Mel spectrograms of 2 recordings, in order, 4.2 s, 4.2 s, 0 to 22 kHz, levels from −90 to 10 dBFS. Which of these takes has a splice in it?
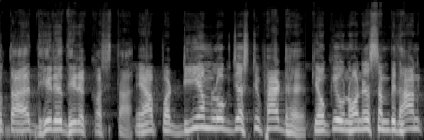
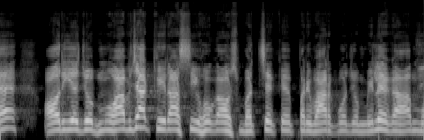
first; 2 cuts; at 1.2 s, 3.0 s

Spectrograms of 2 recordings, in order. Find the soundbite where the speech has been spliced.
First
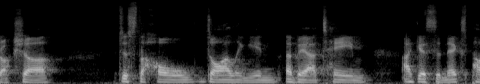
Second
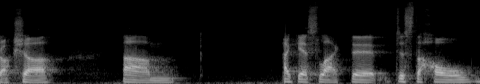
first; 3 cuts; at 1.1 s, 2.7 s, 3.8 s

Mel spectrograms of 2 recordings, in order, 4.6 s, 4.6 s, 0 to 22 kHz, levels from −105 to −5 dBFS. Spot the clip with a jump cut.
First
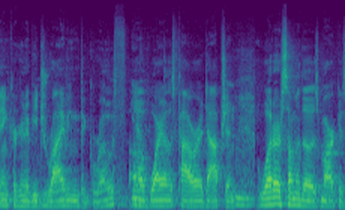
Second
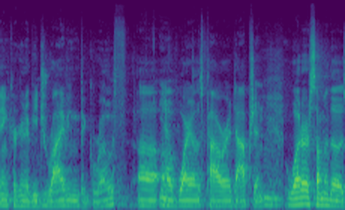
first; 1 cut; at 1.7 s

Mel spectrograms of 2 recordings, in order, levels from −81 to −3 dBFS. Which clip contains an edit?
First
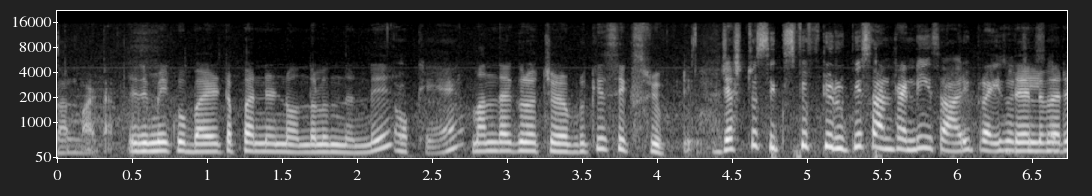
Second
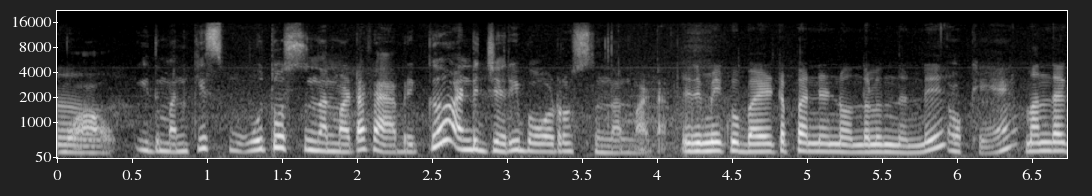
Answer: first; 1 cut; at 4.3 s

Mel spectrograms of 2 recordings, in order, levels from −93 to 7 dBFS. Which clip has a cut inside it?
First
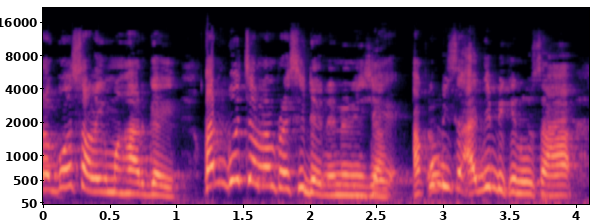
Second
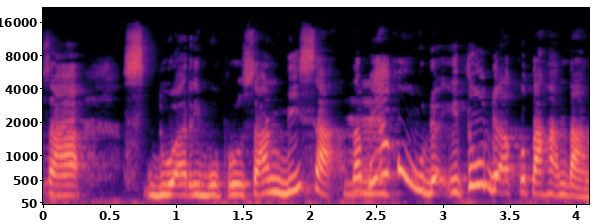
first; 1 cut; at 2.7 s

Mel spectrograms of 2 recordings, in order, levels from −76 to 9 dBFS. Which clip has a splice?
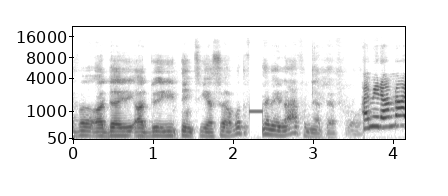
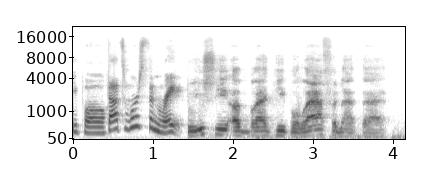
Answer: second; 1 cut; at 1.4 s

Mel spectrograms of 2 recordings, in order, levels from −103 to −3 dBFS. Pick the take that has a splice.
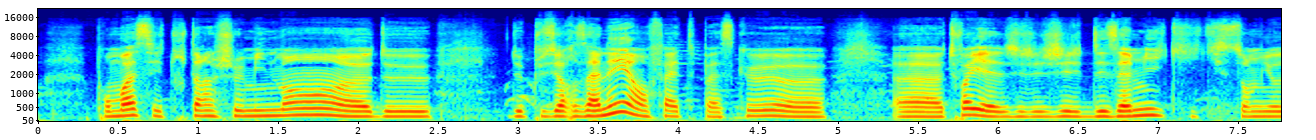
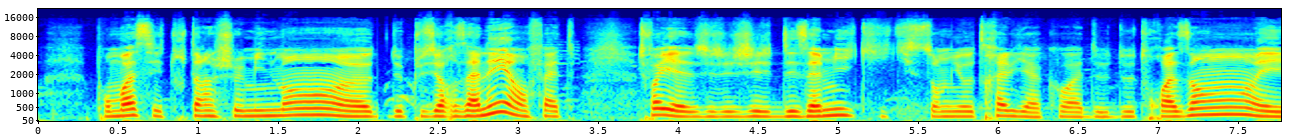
second; 2 cuts; at 2.1 s, 3.7 s

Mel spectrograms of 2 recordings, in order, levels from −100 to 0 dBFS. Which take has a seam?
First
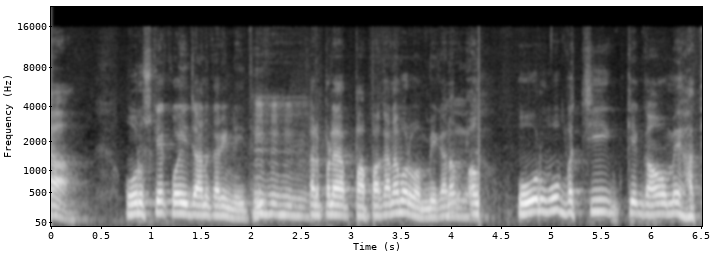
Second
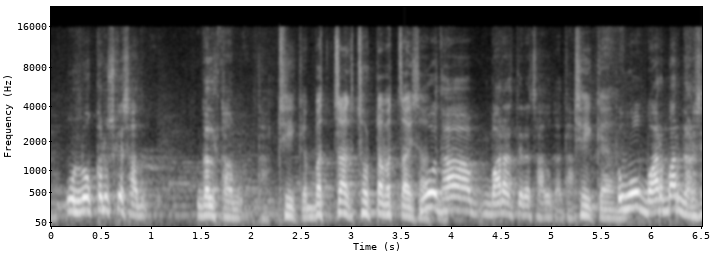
first; 1 cut; at 4.3 s

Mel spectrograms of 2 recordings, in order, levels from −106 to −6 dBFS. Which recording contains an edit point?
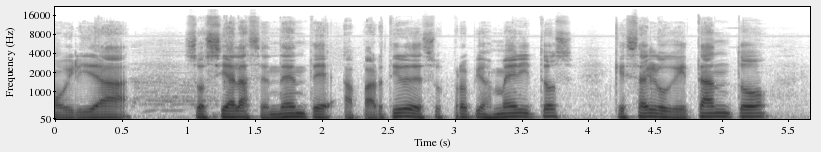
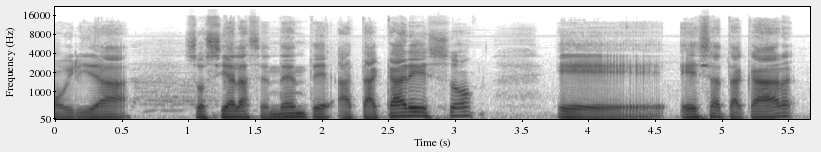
second; 1 cut; at 2.1 s

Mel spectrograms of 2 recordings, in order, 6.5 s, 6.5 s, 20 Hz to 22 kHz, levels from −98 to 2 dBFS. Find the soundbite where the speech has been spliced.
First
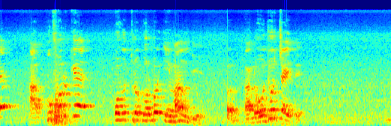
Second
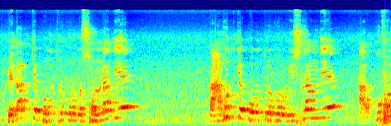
first; 1 cut; at 3.8 s

